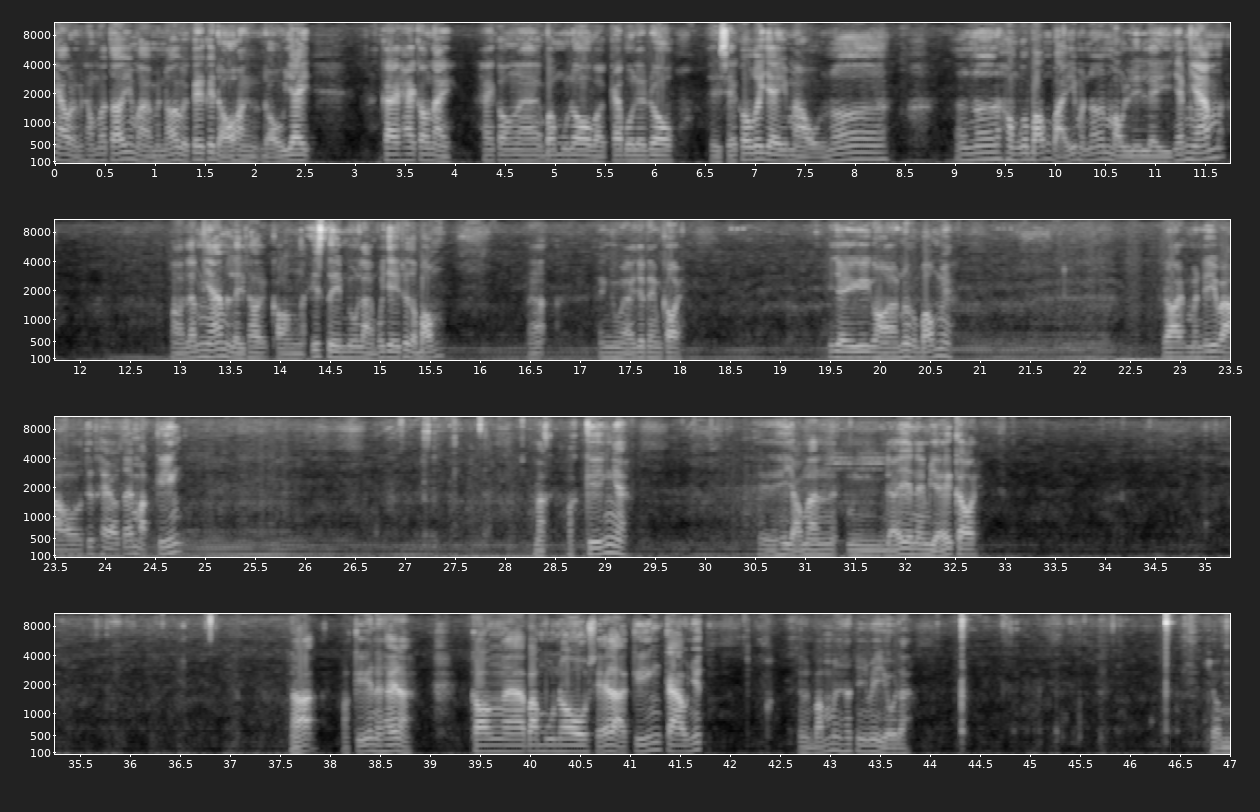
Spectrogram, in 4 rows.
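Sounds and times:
passing road traffic rumble: 0:11.9 - 0:37.7.

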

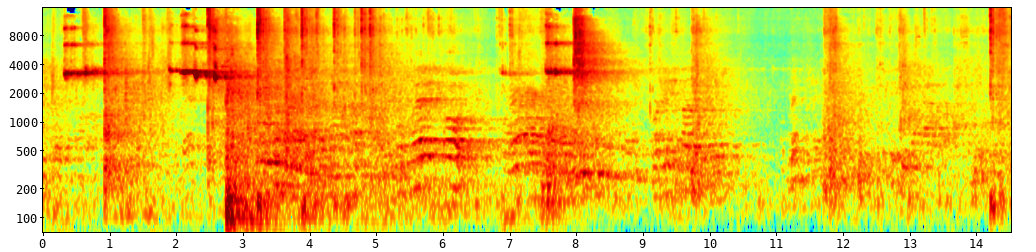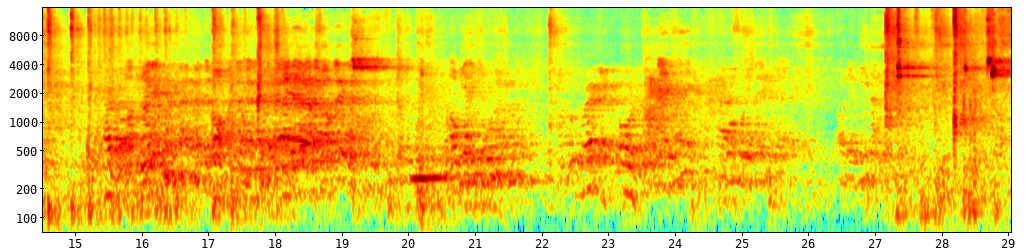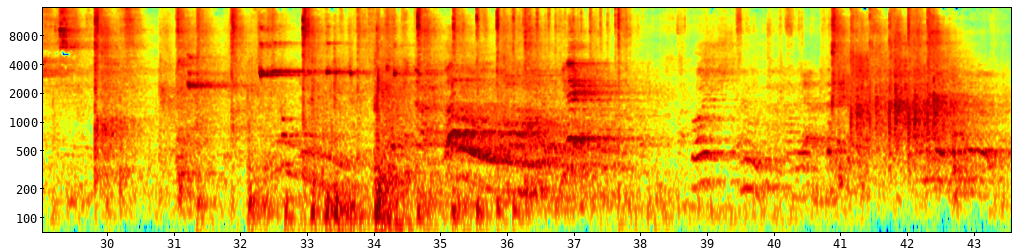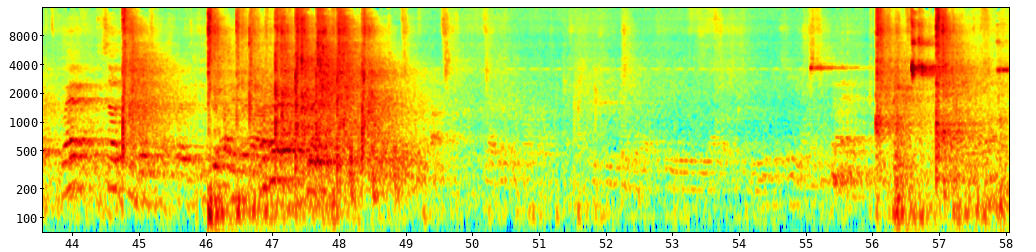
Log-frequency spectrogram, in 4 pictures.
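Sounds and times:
players shouting: 0:34.6 - 0:37.4.

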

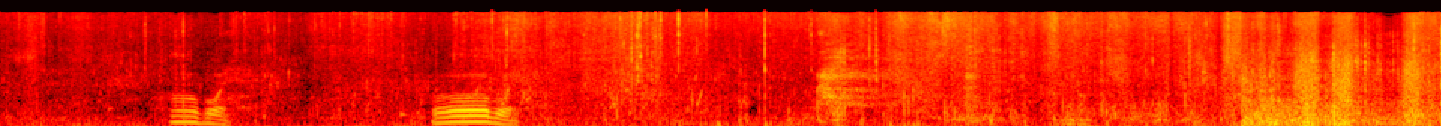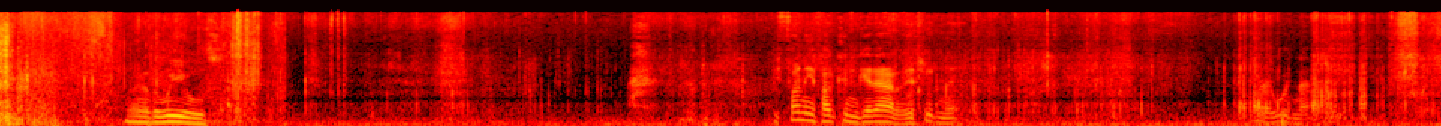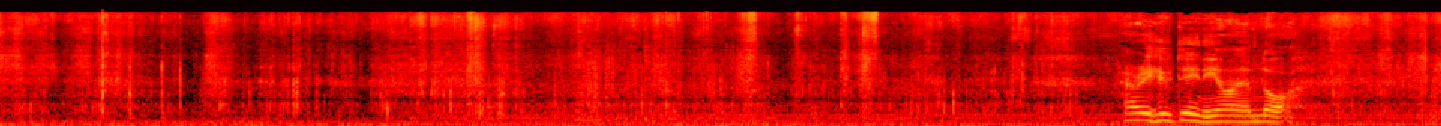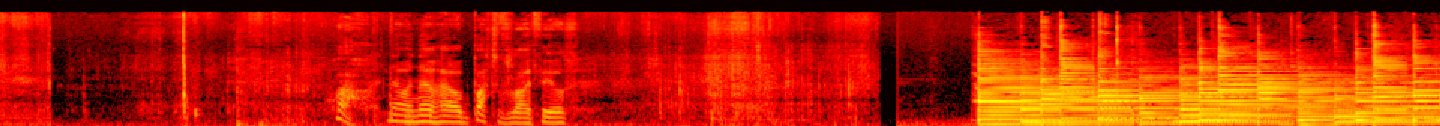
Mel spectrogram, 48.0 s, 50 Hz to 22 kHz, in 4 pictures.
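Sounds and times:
boots splashing in shallow water: 0:00.1 - 0:10.2
kayak hull scraping over sand: 0:04.1 - 0:13.4
jacket fabric rustling: 0:19.8 - 0:33.2, 0:40.9 - 0:43.5.

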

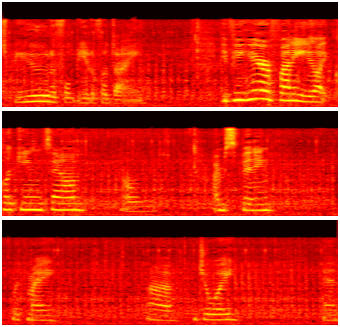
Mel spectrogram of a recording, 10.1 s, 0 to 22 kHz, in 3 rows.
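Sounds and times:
woman speaking: 0:00.0 - 0:01.5, 0:02.2 - 0:06.1, 0:06.8 - 0:07.3, 0:08.2 - 0:09.1
spinning wheel clicking: 0:00.0 - 0:10.0
spinning wheel running: 0:00.0 - 0:10.0.

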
